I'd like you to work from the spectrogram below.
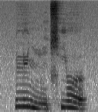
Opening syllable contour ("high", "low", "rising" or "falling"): falling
